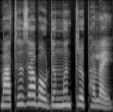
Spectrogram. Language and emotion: Bodo, neutral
